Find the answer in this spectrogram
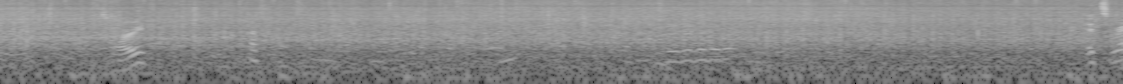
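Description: Heavy rain falling in a steady hiss on umbrellas and wet pavement, with faint voices now and then.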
